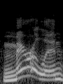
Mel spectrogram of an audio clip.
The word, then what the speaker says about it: Maryland: According to Andrew Ehart, Maryland is pronounced to rhyme with Merlin.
